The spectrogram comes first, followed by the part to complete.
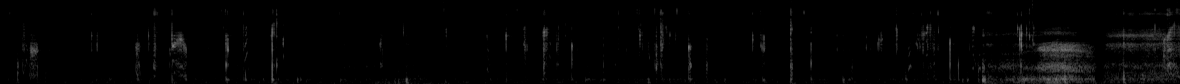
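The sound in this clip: Close chewing and biting while eating rabbit meat: many wet, crunchy bites and squishes in an uneven rhythm, mostly faint, growing denser and louder toward the end.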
